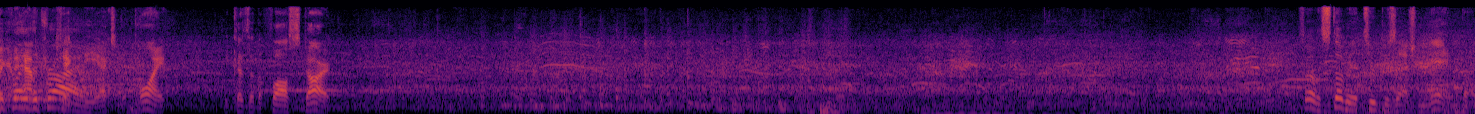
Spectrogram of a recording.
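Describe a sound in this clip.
A large crowd cheers and murmurs steadily in a stadium.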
